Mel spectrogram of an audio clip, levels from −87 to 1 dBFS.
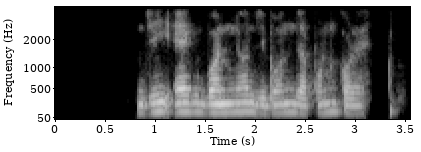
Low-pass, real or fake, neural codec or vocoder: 3.6 kHz; real; none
